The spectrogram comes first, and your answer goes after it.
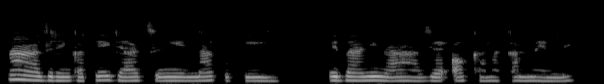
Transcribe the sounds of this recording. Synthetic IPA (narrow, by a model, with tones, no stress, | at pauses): na˦ɦa˨zɪ˨ɾɪ˨ŋ̩˨ka˨te˦d͡ʒa˨a˦tu˨i˦ɲe˦n̩˦na˦kʊ˨ki˦ɦi˨ | e˦ba˦ɲɪ˦na˨a˦ɦa˨zɪ˦ʔɔ˦ka˨ma˨ka˨m̩˦me˦m̩˦me˦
